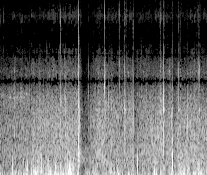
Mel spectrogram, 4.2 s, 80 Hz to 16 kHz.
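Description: Steady rain and wind noise with scattered sharp taps, and one sharper crack about a second and a half in: a shot from a .22 caliber Benjamin Armada PCP air rifle fired into a ballistics gel block.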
